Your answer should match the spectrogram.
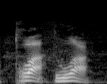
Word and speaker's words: Troyes: Troyes, siempre te digo... – Trois. – Es que hay que saber. – Es que es difícil de decir Troyes. – Ya, por eso yo digo Troyes. Como se escribe, pero hay que saber idiomas.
